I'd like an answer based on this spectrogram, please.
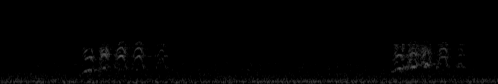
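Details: Lone coyote yelping at 2 am on a balmy, windless summer night: two short bursts of harsh, wavering, harmonic yelps about three seconds apart, quite distant, over a steady low rumble.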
